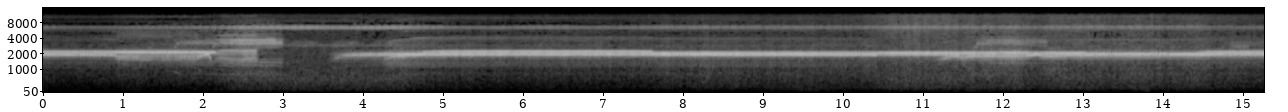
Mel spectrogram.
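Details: Several southern toads calling around two small ponds on a rainy June night in 2014 after a thunderstorm; sustained high trills drop out for about two seconds, then resume and carry on steadily, with short higher buzzes from other callers.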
